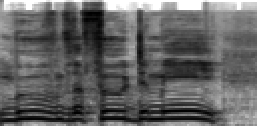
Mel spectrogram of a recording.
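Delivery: shouting out. Player voicing a character who can't reach his workstation, yelling to another. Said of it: "he yells out to this guy".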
